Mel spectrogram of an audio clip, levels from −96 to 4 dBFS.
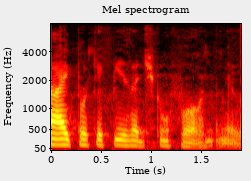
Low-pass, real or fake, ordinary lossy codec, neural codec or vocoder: none; fake; none; codec, 16 kHz, 4 kbps, FreqCodec, larger model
